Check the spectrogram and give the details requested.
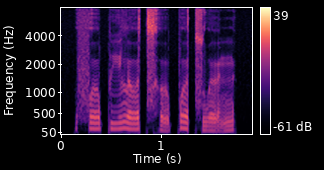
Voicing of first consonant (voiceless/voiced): voiceless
